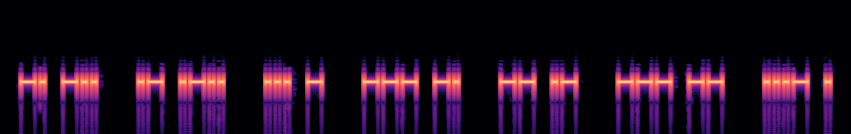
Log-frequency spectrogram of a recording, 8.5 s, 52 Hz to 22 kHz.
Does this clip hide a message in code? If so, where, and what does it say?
Yes: Morse code from 0.2 to 8.3 s, heard as a keyed tone, about 25 wpm, 550 Hz. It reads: ND AL ST ON MA OM VE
